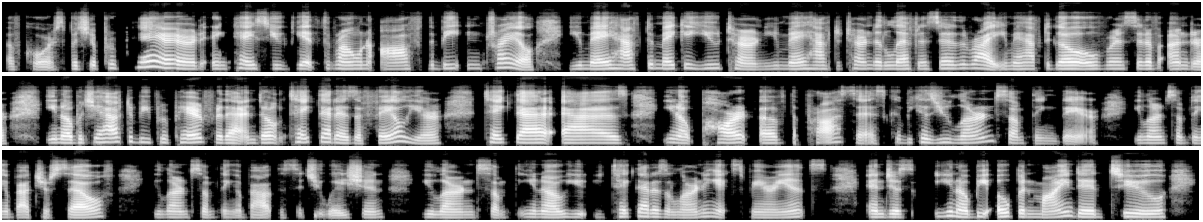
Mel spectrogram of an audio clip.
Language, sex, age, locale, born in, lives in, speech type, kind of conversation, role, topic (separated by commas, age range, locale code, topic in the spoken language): English, female, 45-49, en-US, United States, United States, conversation, podcast, host, Can you tell me about a time you struggled but kept learning?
